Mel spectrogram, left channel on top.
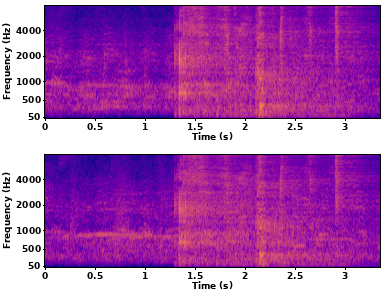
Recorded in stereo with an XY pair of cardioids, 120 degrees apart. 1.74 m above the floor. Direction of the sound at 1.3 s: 25° left.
